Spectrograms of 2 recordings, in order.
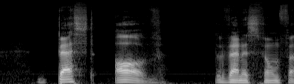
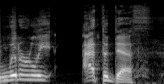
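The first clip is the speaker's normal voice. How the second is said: high, loud excited cry; excited shouting; 10 semitones higher, 5 dB louder than usual. Real, not acted. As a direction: call it out in triumph. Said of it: "Sorry for the screaming".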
